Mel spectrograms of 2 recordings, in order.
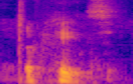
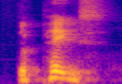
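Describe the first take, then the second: First: Said in the usual way. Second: THE PIGS called out high and loud; alarmed shout. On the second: Real, not acted. Gamer spotting zombie pigs, alarmed loud shout. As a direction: yell a warning at the pigs.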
